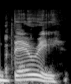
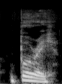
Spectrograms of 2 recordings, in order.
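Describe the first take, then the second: First: Imitated correction to "berry", with the e of "bed"; "berry" said clearly the non-northern way; standard "berry". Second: "bury" as "burry"; northern English vowel in "bury". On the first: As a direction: say "berry" with an open e, as in "merry". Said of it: "they don't understand that here in Adelaide". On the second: Shown as a demonstration. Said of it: "like I used to say".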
